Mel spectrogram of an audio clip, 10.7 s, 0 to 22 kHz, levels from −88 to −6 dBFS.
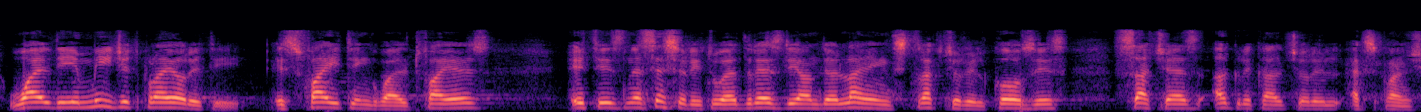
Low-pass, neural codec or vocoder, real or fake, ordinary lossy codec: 7.2 kHz; none; real; AAC, 32 kbps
